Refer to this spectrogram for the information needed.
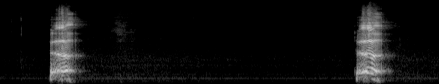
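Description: Two sharp, abrupt hiccup sounds about three seconds apart, with quiet between them.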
